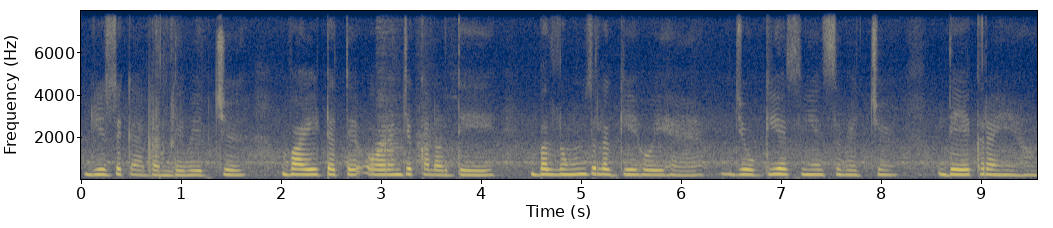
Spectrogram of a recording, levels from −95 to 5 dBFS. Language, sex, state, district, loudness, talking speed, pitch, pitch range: Punjabi, female, Punjab, Kapurthala, -19 LUFS, 130 wpm, 235 Hz, 215-245 Hz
